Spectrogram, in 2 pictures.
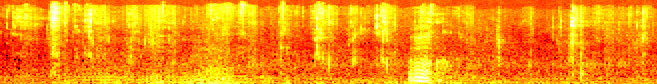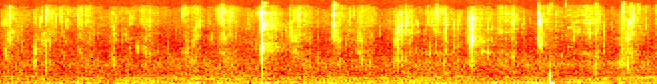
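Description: Faint close-up chewing of a bite of tri-tip steak: soft, scattered wet mouth clicks, with one brief louder mouth sound about three seconds in.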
